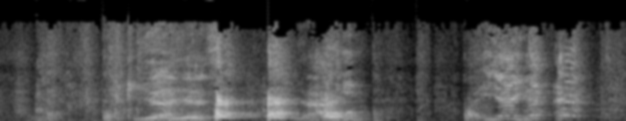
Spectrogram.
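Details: Pet Rottweilers at home greet their owner on his return from the grocery store. Excited, wavering whine-like cries rise and fall, with sharp bark-like bursts near the middle and a human voice speaking alongside.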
